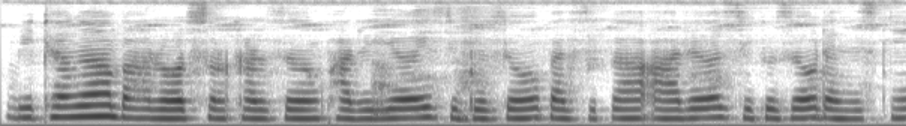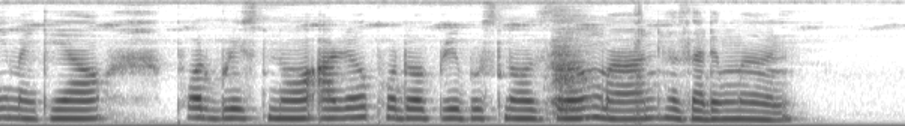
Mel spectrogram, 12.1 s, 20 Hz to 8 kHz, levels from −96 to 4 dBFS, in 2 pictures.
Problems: none marked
